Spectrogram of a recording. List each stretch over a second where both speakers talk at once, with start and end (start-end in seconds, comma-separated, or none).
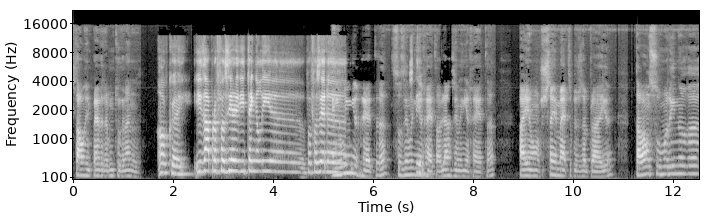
none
